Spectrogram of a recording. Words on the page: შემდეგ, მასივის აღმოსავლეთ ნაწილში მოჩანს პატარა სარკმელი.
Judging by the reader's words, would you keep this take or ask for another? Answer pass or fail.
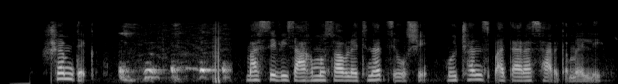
pass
